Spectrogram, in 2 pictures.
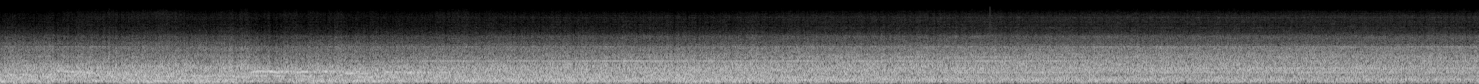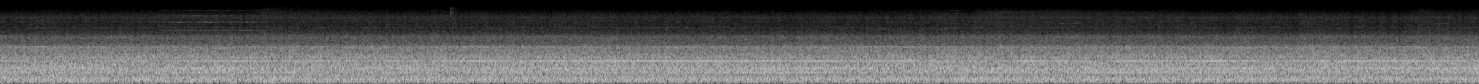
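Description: Steady rumble of trains standing at a station platform with their engines and equipment running, with a faint held tone over it.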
